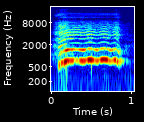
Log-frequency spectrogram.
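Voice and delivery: high, loud swooning sigh; a long lovestruck sigh; dreamy sigh. Real, not acted. Swooning over cat and food novels, a dreamy sigh.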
